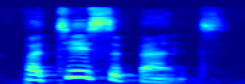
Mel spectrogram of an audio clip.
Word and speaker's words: participant: part in an activity participant stress is on the second syllable participant repeat after me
